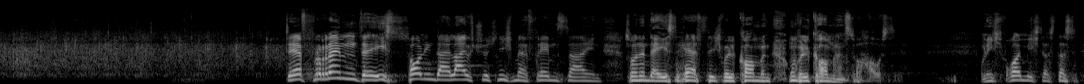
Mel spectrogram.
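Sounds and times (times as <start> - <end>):
audience applause: 0.0 - 3.4
speech: 2.9 - 9.1, 9.8 - 10.8.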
